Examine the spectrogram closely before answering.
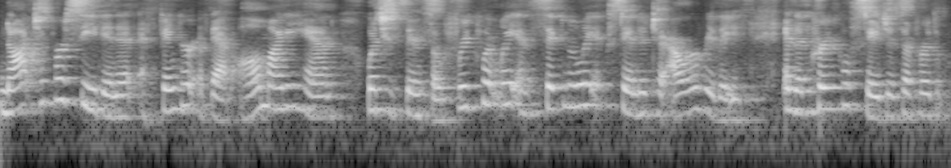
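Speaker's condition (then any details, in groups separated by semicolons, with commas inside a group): No condition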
